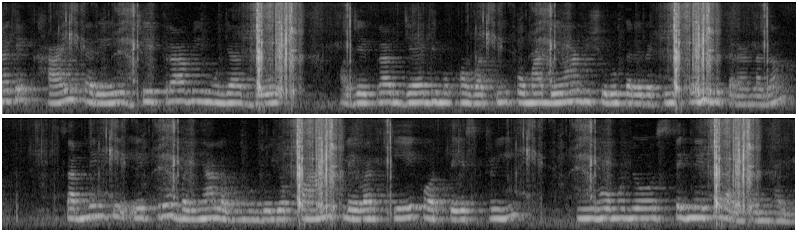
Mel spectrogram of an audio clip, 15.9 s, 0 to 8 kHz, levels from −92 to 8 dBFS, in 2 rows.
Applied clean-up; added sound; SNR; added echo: none; Chewing, mastication; 0 dB; reverberation time 0.7 s.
